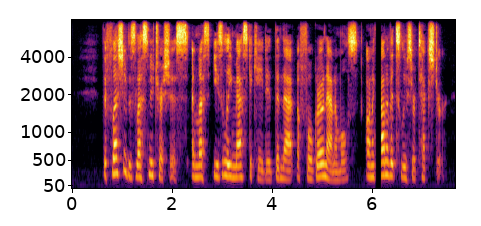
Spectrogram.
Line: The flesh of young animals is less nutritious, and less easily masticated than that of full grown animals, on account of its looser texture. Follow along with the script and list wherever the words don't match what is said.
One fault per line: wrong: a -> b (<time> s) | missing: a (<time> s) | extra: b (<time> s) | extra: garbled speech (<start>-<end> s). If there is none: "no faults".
missing: young animals (1.1 s)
